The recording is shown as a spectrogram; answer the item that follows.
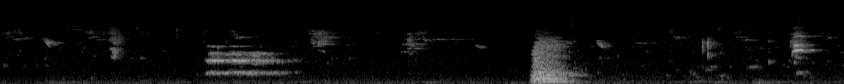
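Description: Birds chirping and calling on and off, with one held, steady-pitched call about two seconds in and a louder short burst of sound a little past the middle.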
